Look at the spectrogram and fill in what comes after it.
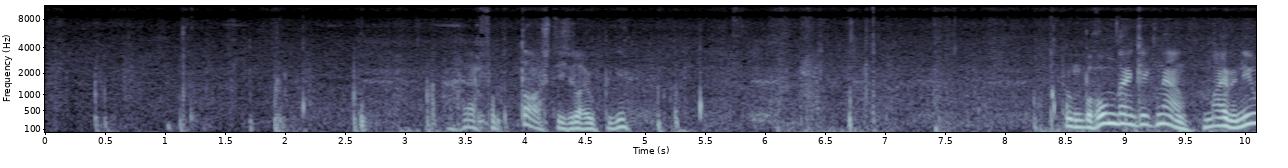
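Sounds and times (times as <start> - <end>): footsteps on leaves and earth: 0.0 - 10.0.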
